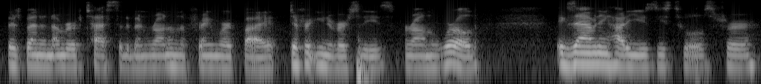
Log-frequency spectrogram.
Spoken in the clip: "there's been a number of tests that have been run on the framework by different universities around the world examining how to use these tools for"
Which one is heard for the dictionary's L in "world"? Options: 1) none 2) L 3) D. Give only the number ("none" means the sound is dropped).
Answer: 2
